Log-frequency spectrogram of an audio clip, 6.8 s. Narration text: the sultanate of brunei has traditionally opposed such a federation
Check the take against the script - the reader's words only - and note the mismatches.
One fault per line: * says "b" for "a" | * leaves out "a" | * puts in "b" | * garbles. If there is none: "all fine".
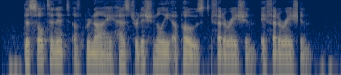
* says "federation" for "such"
